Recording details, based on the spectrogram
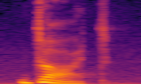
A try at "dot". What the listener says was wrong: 오케이, B가 부 소리네 지금. But 되게 but, but가 아니고 dot.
